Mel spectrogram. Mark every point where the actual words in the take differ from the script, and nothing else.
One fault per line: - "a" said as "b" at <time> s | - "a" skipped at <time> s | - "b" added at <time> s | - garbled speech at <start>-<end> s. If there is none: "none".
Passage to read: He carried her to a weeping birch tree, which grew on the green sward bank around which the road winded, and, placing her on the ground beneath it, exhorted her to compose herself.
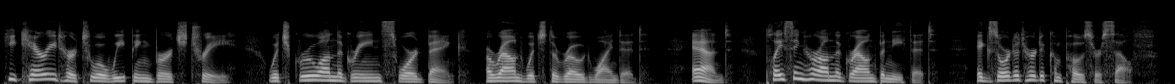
none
